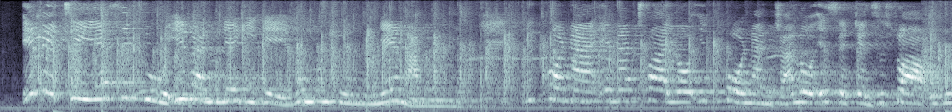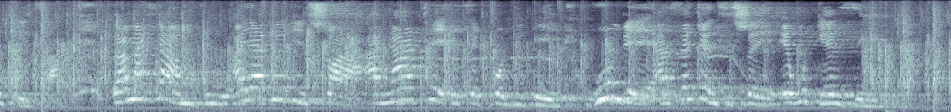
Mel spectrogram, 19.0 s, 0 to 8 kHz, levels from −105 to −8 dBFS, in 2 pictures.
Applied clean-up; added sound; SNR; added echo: none; Cheering; 9 dB; reverberation time 1.6 s.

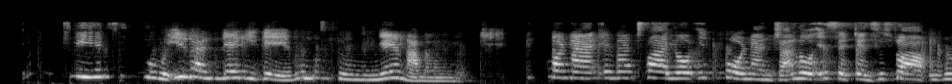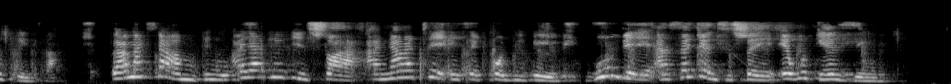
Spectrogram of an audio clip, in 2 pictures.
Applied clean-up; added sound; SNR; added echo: neural mask model DeepFilterNet 3.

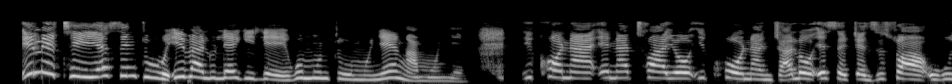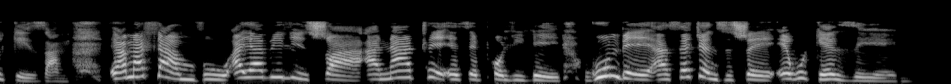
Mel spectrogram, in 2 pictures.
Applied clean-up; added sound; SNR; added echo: none; none; none; none.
